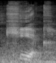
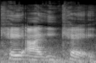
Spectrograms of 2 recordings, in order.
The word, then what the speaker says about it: kiek: So cake is kiek. And that's spelled K-I-E-K. So cake is kiek.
